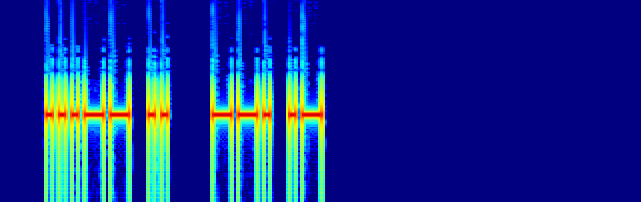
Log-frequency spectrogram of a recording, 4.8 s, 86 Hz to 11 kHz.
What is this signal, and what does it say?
Morse code, heard as a keyed tone, about 25 wpm, 700 Hz. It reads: 3I GA
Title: Winter Field Day Exchanges 25wpm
